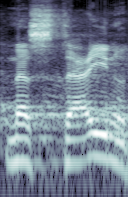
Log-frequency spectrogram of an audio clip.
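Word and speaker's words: نستعين: Kata ini harusnya iyyaka na'budu wa iyyaka nasta'inu.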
